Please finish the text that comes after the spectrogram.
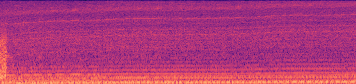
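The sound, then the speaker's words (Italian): Steady, continuous droning of racing engines at high revs in a racing video game, several motors of track traffic layered together in a constant whir with no pauses, loud throughout, and no one speaking. “C'è un po' di traffico come state notando.”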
